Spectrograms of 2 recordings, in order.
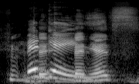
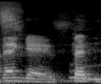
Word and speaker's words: beignet: Beignets. Beignets. Damn it, not Benghazi.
